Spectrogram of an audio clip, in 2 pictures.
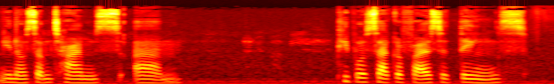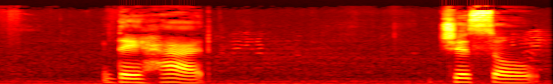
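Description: A young woman leading a class discussion about a film, steady and posing questions to her partner. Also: fairly low pitch, very slow, pauses often, slight background noise. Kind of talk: discussion presentation.

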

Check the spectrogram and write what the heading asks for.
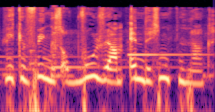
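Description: A woman giving excitable, self-mocking play-by-play commentary while she plays a video game. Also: high-pitched, fast talker, over music. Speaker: gaming video creator. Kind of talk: live gameplay commentary.

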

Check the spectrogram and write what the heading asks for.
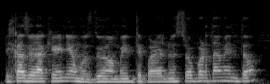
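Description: A man's voice: mid-range voice, fairly even intonation, very fast. A young man, chatting casually with a friend and telling stories in heavy slang. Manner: slangy, storytelling, laughs often. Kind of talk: casual chat between friends.

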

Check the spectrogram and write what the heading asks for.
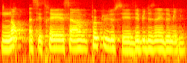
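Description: A man's voice: mid-range voice, fairly quick, a little mellow. A man hosting a casual podcast chat, playfully quizzing friends on film titles and laughing often. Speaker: podcast host. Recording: roomy echo with faint hiss.

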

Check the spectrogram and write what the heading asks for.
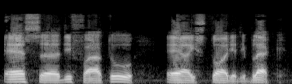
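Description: A man doing a calm old headmaster. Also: fairly low pitch, no echo, close to an everyday voice. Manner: calm, measured, slow. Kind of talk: audiobook character voice.

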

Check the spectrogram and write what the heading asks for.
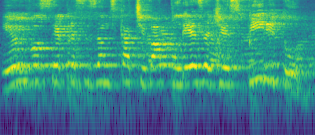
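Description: A woman's voice: high voice, steady tone, brisk. A woman with a Brazilian accent preaching a fervent sermon to her congregation in a church. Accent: Brazilian Portuguese. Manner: fervent, addresses congregation as brothers. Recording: very echoey church hall, faint noise.

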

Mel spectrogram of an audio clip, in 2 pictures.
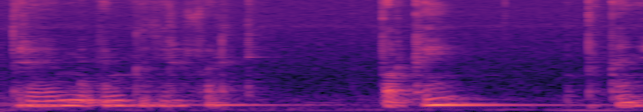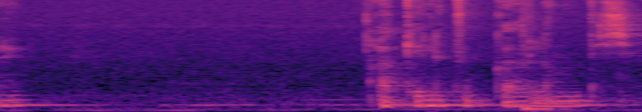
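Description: A man's voice: medium pitch, level tone, normal speed, gravelly, dark tone. A young man with a Mexican accent, a podcast guest, retelling a personal story with feeling and acting out the voices of his relatives. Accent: Mexican Spanish. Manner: emotional retelling, acts out quoted relatives. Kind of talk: casual storytelling chat. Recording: roomy echo, faint background noise.

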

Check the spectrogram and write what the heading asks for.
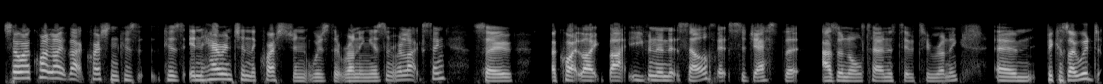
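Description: Bright Aberdonian Scottish woman. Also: fairly low pitch, fairly quick, no echo, highs cut off. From Aberdeen, Scotland. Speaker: podcast guest, runner. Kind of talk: casual interview chat.

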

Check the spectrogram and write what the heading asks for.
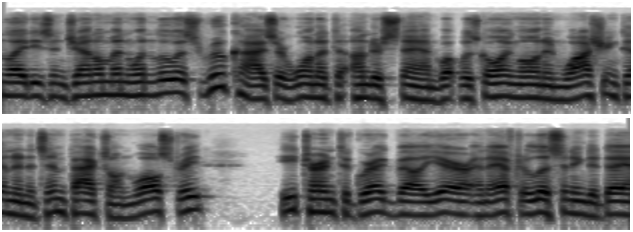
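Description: American male podcast host, medium pitch. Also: no room sound, studio quality. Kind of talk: conversational interview hosting with formal sign-off.

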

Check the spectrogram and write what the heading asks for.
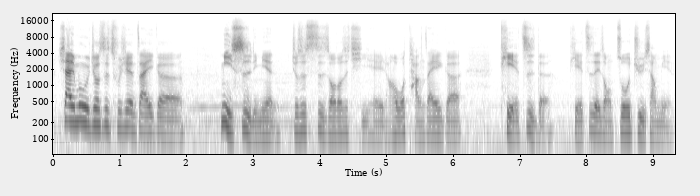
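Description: A man casually retelling a dream in a rambling, lively way as a vlogger. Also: medium pitch, normal speed, a little hiss or hum. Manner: rambling and lively, grows excited as the story goes on.

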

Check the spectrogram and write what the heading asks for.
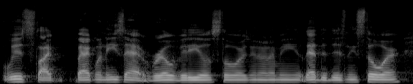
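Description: A man's voice: fairly low pitch, flat delivery, fast talker, a little mellow, clear, resonant tone. A man hosting a casual music podcast, playful and teasing, with mock-announcer flourishes. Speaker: podcast host. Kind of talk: casual chat.

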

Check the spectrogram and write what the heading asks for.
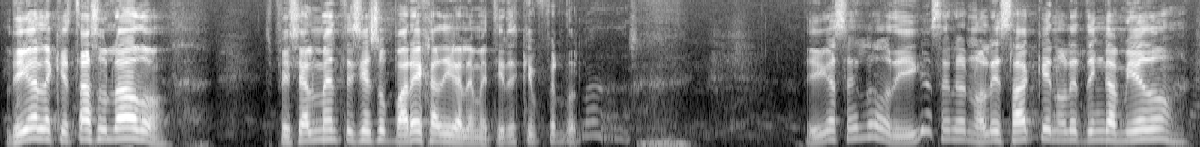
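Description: A man's voice: sits high, lively intonation, a little fast, a bit bright. A middle-aged male pastor, preaching a sermon and calling on the congregation for amens. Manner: call-and-response preaching, asks congregation for amens.

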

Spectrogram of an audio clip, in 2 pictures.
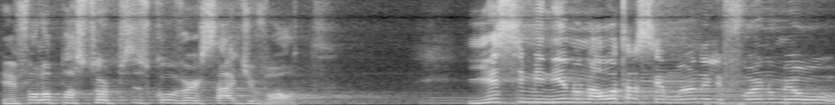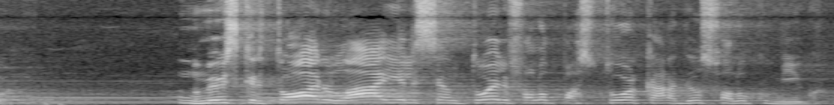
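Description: A Brazilian man, a pastor, telling a story in a sermon with lively humor and acted-out voices. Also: sits high, normal speed, background noise. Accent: Brazilian Portuguese. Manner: animated, acts out voices, jokes. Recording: hall reverb with music behind.

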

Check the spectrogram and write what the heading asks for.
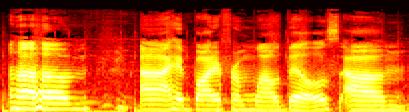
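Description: Chatty, bright-voiced woman rambling. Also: lowish voice, slow, faint music behind. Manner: rambling, chatty, frequent fillers and restarts; bursts of excitement with animated quoted reactions. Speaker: convention reviewer and interviewer. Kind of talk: casual recap monologue.

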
